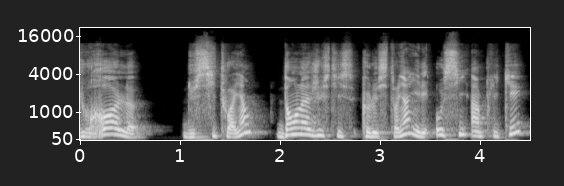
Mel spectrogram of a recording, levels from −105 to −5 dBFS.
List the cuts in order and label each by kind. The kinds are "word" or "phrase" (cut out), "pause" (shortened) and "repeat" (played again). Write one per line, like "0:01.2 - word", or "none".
0:01.9 - pause

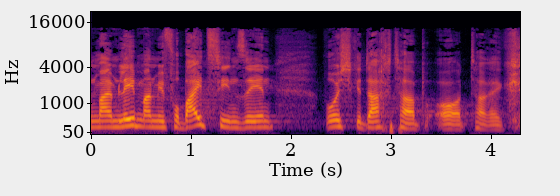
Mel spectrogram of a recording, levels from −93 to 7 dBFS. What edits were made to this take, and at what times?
none

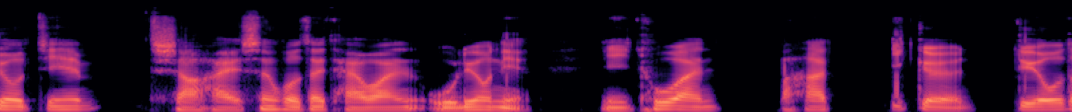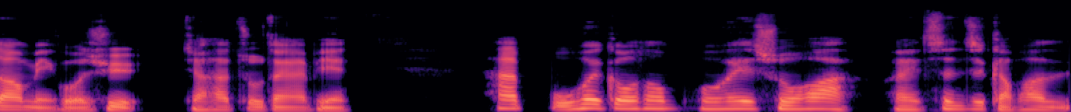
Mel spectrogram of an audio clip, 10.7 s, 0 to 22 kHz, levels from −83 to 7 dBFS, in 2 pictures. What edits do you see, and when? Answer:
none

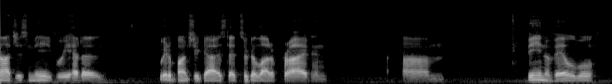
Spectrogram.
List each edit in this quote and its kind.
0:02.2 - word

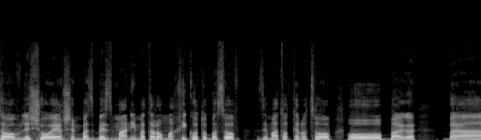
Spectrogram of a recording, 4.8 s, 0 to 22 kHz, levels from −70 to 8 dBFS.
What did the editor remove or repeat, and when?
0:03.4 - pause

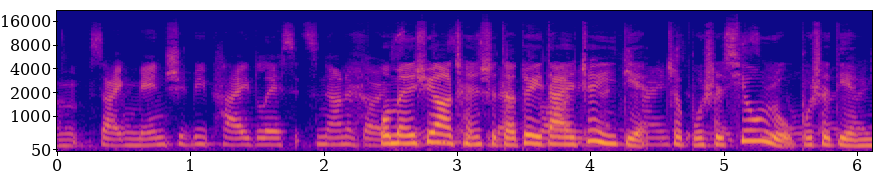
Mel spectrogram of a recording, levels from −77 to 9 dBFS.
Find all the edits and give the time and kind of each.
none

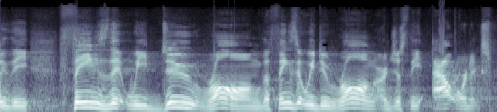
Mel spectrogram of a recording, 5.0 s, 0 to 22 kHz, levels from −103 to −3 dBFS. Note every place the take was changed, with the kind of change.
none

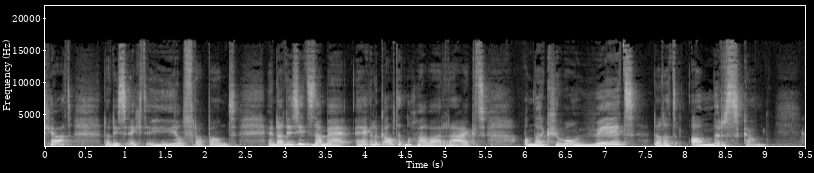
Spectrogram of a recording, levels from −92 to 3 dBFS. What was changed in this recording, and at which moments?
none

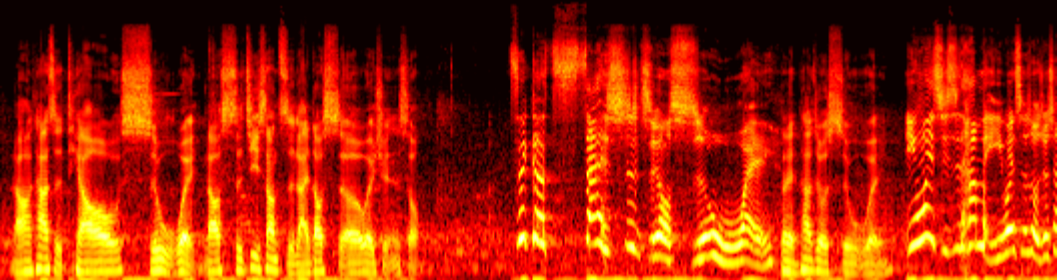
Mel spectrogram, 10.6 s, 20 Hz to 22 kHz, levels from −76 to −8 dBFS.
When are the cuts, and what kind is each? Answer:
0:09.0 - pause

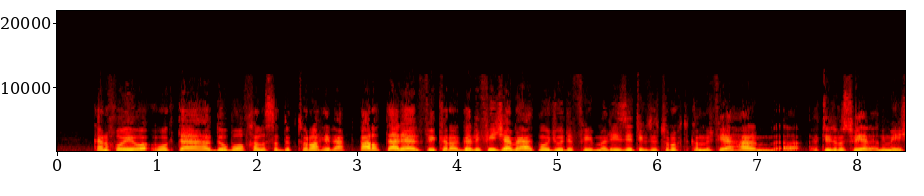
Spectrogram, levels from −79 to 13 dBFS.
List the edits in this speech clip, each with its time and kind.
0:02.9 - pause

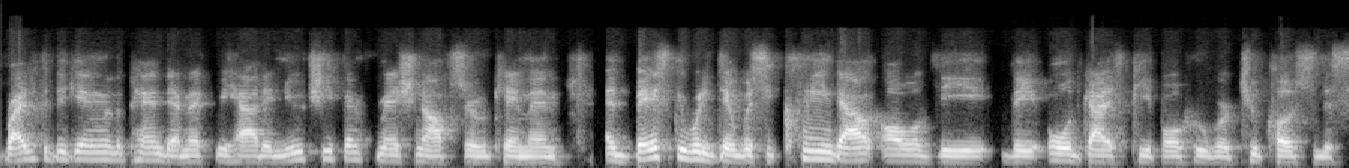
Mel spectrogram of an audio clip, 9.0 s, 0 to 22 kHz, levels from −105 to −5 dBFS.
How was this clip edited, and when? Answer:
none

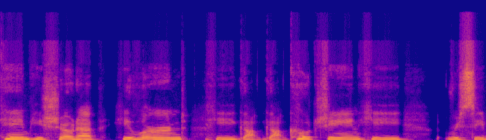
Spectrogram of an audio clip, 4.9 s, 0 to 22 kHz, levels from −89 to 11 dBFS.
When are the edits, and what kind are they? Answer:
0:01.1 - pause
0:02.1 - phrase
0:02.6 - repeat

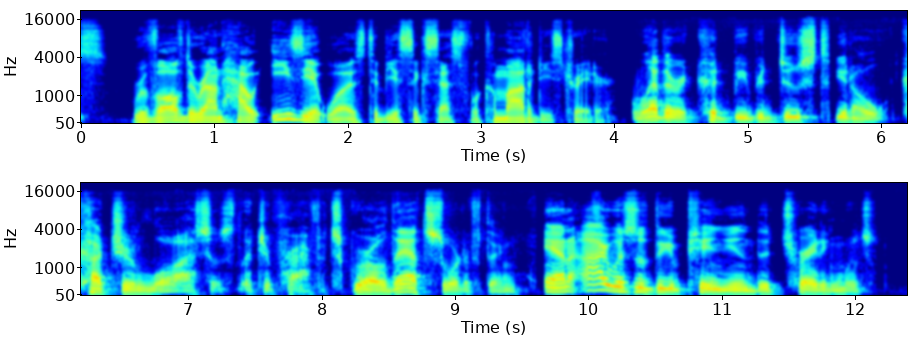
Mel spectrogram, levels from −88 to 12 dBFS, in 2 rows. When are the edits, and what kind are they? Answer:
0:04.1 - pause
0:05.6 - phrase
0:09.6 - pause

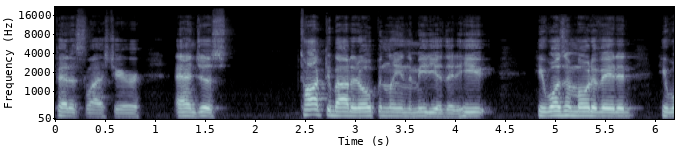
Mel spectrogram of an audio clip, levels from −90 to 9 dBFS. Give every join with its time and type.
none

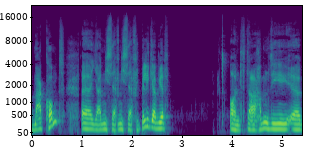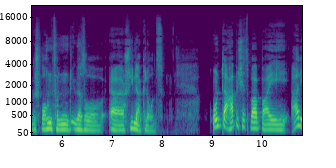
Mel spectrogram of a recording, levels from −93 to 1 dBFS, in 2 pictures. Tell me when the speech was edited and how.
0:00.9 - pause
0:01.7 - repeat

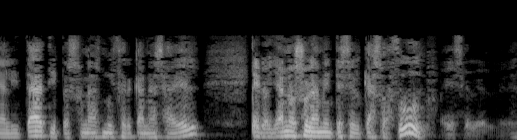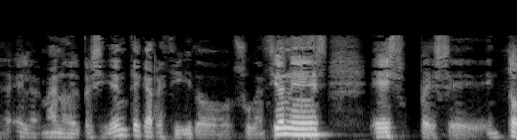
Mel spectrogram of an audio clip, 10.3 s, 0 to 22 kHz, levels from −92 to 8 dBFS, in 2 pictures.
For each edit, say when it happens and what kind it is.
0:02.5 - pause

